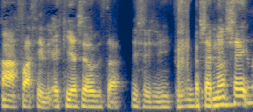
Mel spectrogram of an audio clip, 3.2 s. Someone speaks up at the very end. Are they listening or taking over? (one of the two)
listening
